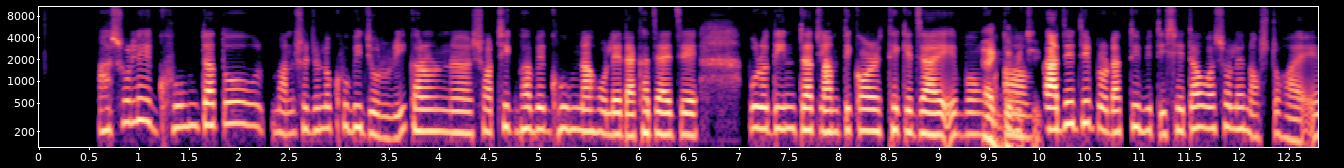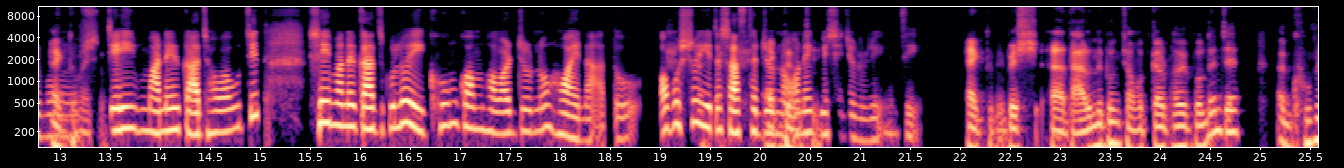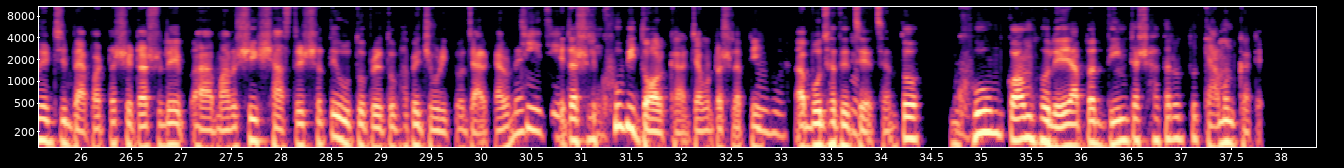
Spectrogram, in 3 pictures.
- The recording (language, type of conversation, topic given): Bengali, podcast, ঘুমের অভ্যাস আপনার মানসিক স্বাস্থ্যে কীভাবে প্রভাব ফেলে, আর এ বিষয়ে আপনার অভিজ্ঞতা কী?
- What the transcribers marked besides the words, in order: tapping; other background noise; chuckle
